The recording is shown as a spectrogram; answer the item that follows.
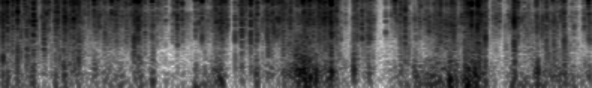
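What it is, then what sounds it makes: Crinkled tissue paper. A sheet of red tissue paper is gathered in the fingers and crinkled with the fingertips, partly out of frame at the end. The result is a steady, dense run of bright, crackly crinkles and rustles with soft low rumbles underneath, swelling and easing without a break.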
